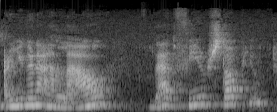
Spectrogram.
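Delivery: ordinary talk, nothing marked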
